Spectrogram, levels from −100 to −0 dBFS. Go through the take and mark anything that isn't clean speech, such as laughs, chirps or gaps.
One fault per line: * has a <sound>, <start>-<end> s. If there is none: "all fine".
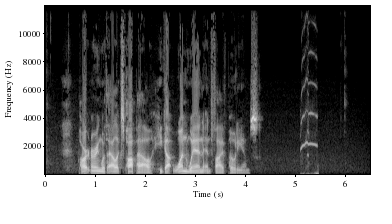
* has a squeak, 5.1-5.5 s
